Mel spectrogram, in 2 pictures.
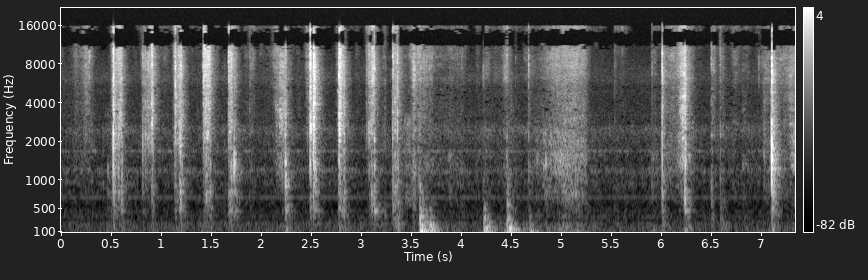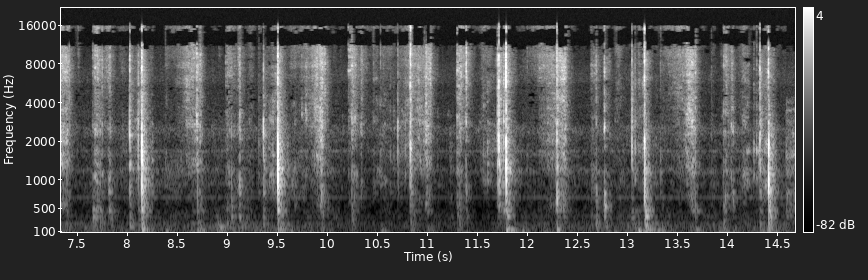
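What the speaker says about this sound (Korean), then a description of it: "추가 카드로 일별로 월요일부터 일요일까지 어떤 하루하루를 보내게 될지 추가 카드 뽑아보도록 하겠습니다" Tarot cards are drawn from a deck and laid down in a quiet room, making a long series of soft, close flicks, slaps and shuffling rubs in an uneven rhythm with brief pauses, with no voice.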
